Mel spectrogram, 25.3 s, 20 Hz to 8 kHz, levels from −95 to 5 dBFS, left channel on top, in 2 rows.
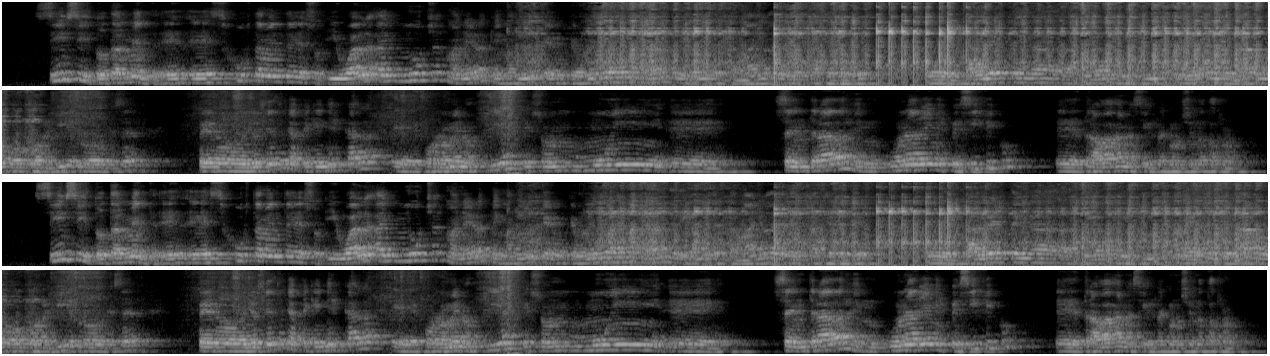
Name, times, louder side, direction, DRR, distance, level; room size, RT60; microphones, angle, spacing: voice 1, 0.3-8.7 9.2-14.1 14.6-20.0 20.4-22.8 23.2-25.0, equal, 70° right, 0 dB, 3.0 m, -41 dB
sound 1, 5.0-5.4 5.8-13.1, left 5 dB, 25° left, 1.2 m, -38 dB
sound 2, 8.3-10.0 10.3-11.3 11.6-14.1 14.4-17.9, right 3 dB, 25° right, 3.6 m, -57 dB
17.0 x 7.6 x 4.1 m, 0.76 s
head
